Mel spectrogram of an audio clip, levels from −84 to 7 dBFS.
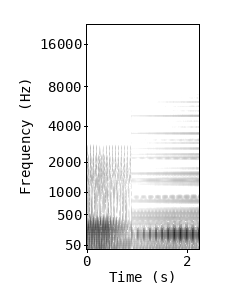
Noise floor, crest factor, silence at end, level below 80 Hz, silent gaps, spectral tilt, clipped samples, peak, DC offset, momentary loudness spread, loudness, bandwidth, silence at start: -49 dBFS; 18 dB; 0 s; -46 dBFS; none; -11.5 dB/octave; under 0.1%; -6 dBFS; under 0.1%; 20 LU; -23 LUFS; 5.2 kHz; 0 s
